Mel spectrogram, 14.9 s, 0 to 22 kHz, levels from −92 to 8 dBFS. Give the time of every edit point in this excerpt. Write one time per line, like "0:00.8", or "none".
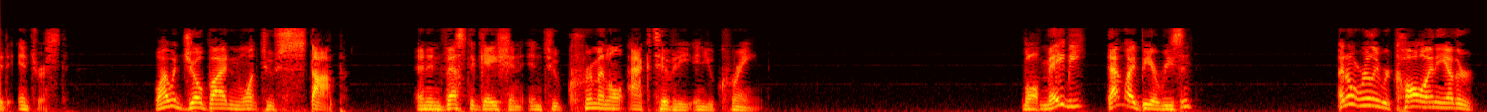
0:10.4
